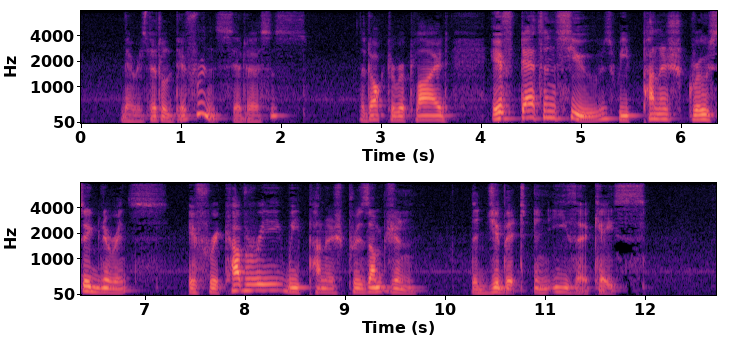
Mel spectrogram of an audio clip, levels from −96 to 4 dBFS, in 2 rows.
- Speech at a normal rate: No, slow, 125 wpm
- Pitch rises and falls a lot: Yes, wide, 7.5 semitones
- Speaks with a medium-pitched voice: No, low, 115 Hz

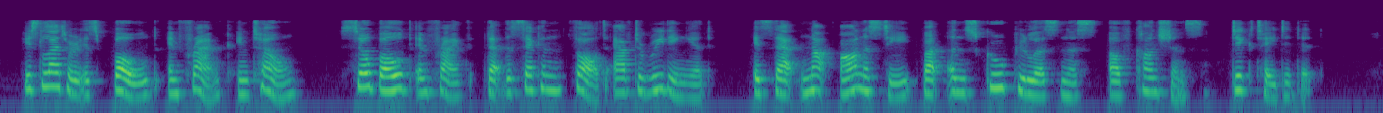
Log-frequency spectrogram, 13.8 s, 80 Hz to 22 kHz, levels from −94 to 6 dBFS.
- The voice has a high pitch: Yes, high, 225 Hz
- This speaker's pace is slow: Yes, slow, 125 wpm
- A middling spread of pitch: Yes, average, 4.7 semitones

